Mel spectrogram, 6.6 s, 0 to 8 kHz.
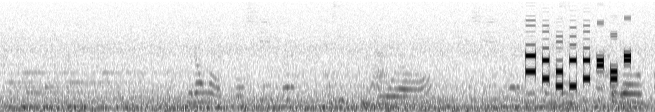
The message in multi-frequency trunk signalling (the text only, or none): KP 827803 ST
